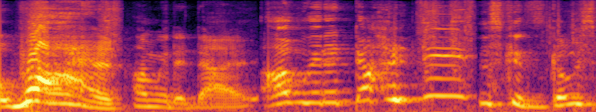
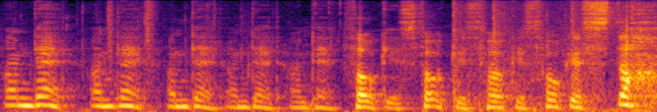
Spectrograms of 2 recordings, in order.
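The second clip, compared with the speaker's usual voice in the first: ordinary talk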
